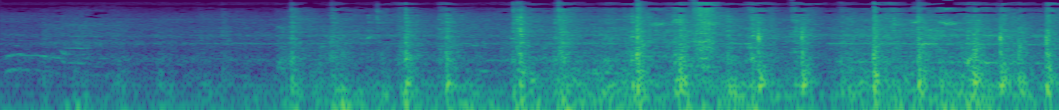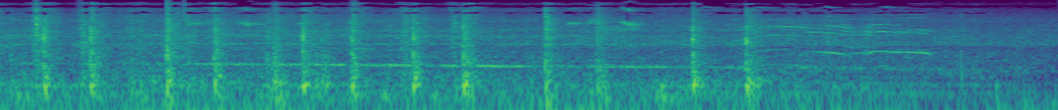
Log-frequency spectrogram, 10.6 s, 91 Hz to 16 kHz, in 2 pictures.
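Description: Southern Class 377 Electrostar electric train running past close by, its wheels clattering rapidly over the rail joints and points for most of the pass. A steady whine sags slightly in pitch through the second half and stops about nine seconds in.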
